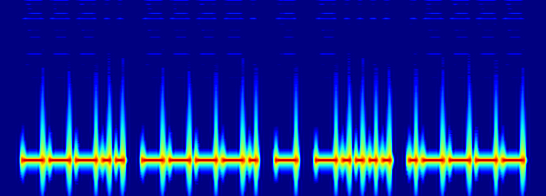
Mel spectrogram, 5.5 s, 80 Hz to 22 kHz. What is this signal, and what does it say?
Morse code, heard as a keyed tone, about 18 wpm, 750 Hz. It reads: 89T61
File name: numbers / V2-morse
